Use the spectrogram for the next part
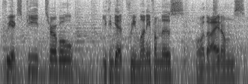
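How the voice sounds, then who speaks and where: A man's voice: a little high, measured pace, music in the background. A man giving casual live commentary as he streams a video game.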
